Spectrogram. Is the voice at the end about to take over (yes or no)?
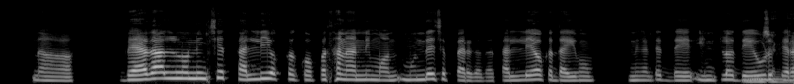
no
